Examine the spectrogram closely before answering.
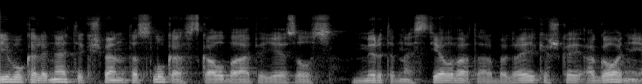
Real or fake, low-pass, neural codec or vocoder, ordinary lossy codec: real; 10.8 kHz; none; Opus, 64 kbps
